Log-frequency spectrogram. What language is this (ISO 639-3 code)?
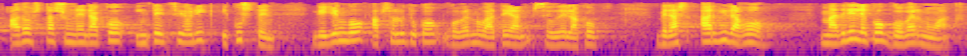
eus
